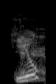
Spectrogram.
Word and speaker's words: Hield: What did Buddy Heal? Here, boy. Heel.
